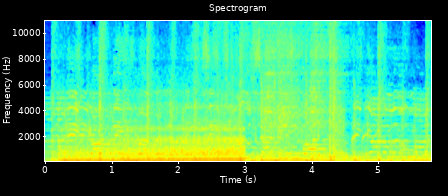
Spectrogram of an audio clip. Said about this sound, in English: Benjamin drives recklessly through the streets.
